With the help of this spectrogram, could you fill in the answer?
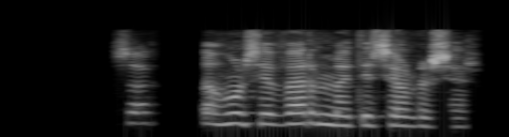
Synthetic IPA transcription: sax | aðhunsjɛɾvɛɾðmajt̪ɪsjaːwnḁsjɛɾ̥

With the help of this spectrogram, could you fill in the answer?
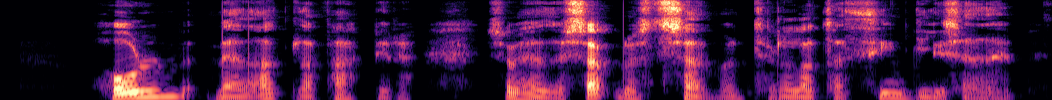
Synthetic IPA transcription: howlmːɛðat̪lapʰahkniɾasɛmɦɛvðʏsap̚nast̪saːmant̪ʰɪlaðlaːwt̪aθiŋklisaðḛm

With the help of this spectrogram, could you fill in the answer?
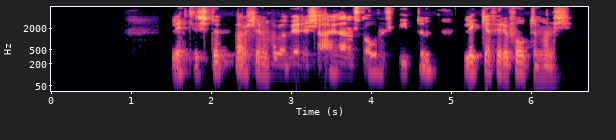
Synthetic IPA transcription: lʔɪ̰ht̪lɪɾ̥st̪ʏpːa̰ɾ̥sɛmɦavavɛːɾɪðsa̰ːɣaɾawst̪o̰ːwɾʏmsp̚iːt̪ʏmlɪcːafɪɾɪɾ̥foːwt̪ʏmhans

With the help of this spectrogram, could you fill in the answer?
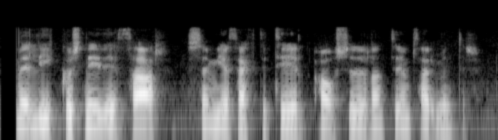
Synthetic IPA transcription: mɛðliːkʏst̪nɪːðɪθaɾ̥ | sɛmjɛɣθɛxt̪ɪt̪ʰɪlawsʏðʏlant̪ɪʏmθajɾɪmʏnt̪ɪɾ̥

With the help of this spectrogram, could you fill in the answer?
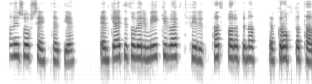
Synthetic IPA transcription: ðejnsɔɔvsejn̥t̪hɛlt̪jɛx | ɛncaːjt̪ɪθowvɛːɾɪmɪːcɪlvajxt̪fɪɾɪɾ̥θat̪l̥paːɾɔht̪ʏna | ɛvkɾowht̪aðt̪ʰaː

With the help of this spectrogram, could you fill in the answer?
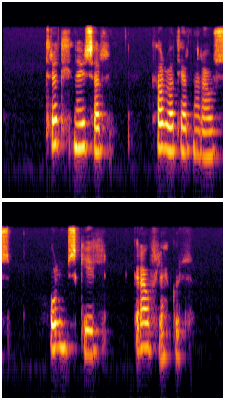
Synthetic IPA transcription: t̪ʰɾœt̪lnœːɥsaɾ̥ | kʰawlvat̪ʰjaɾt̪naɾaːws | howlmscɪːl | kɾaːwflɛhkʏɾ̥

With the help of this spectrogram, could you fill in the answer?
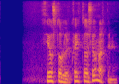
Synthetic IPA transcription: θjowst̪owlvʏɾ̥kʰvejht̪aðasjownvar̥pɪnʏ

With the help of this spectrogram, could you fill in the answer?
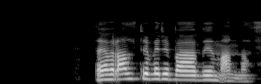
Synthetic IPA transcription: θavaɾʔalt̪ɾejvɛjɾɪvaːvɪʏma̰nːaθ

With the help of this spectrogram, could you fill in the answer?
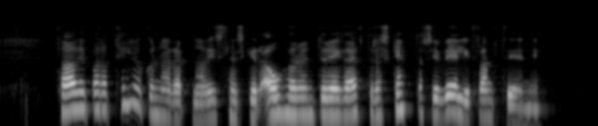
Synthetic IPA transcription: θaðɛɾpaːɾat̪ʰɪlhœkʏnːaɾɛp̚nɪaðist̪lɛnscɪɾʔa̰ːwɦœɾʏnt̪ʏɾeːjɣaɛft̪ɪɾaðscɛm̥t̪asjɛɣvɛːlifɾamt̪ʰiːðɪnːɪ

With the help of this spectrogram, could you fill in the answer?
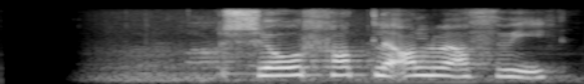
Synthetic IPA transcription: sjoːwɾ̥fat̪lɪalvɛɣaθvi

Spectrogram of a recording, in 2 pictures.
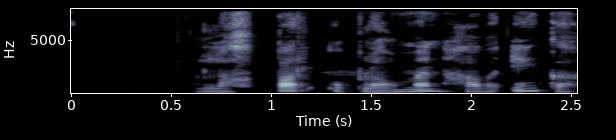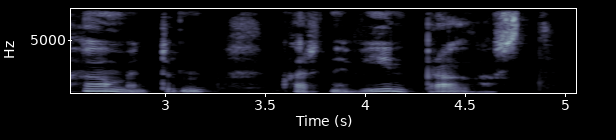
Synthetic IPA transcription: lahpaɾɔɣplaːwmɛnːhavaʔejŋkahœɣmɛnt̪ʏmkʰvɛɾt̪nɪviːnpɾa̰ɣðast̪

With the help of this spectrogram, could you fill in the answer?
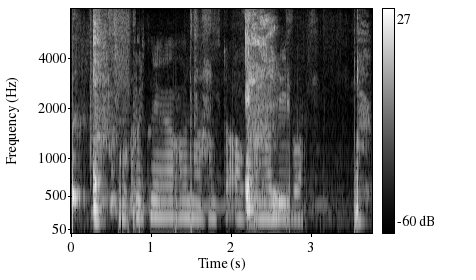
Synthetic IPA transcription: ɔɣkʰvɛɾt̪nɪɣawhanːahal̥t̪a̰awhanːalɪːva

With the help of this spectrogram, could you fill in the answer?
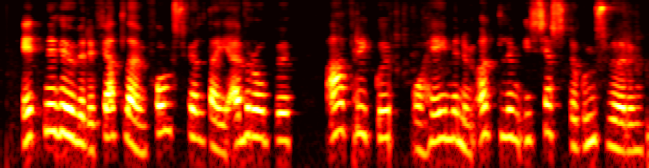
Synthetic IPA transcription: ejt̪nɪɦɛvʏvɛːɾɪðfjat̪laʏmfowlksfjœlt̪aiɛvɾowpʏ | aːfɾikʏ | ɔɣɦeːjmɪnʏmʔœt̪lʏmisjɛ̥st̪œkʏmsvœːɾʏm

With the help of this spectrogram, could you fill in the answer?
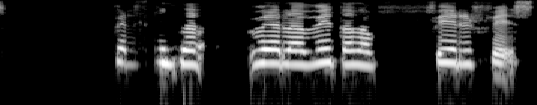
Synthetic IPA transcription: pʰɛnscɛnt̪a | vɛːɾaːvɪːt̪aθa | fɪɾɪɾ̥fɪst̪

